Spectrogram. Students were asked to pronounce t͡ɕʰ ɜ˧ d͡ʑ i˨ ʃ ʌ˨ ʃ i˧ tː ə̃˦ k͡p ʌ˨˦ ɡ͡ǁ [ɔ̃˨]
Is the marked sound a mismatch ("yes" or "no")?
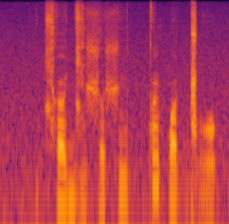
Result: no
